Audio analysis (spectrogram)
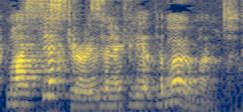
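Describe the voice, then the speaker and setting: A chatty young Englishwoman in a recorded language-lesson scene. Her bright voice moves through a lively range, paced slowly. She sounds a little distant in an echoey room. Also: medium pitch, a little hiss or hum. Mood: friendly. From England. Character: young Englishwoman showing off her shared house. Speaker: flatmate in a lesson dialogue. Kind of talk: scripted language-lesson dialogue.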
